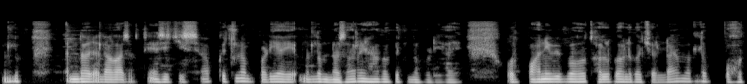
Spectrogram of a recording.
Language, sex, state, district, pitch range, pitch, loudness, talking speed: Hindi, male, Uttar Pradesh, Jyotiba Phule Nagar, 115-125 Hz, 120 Hz, -18 LUFS, 240 wpm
